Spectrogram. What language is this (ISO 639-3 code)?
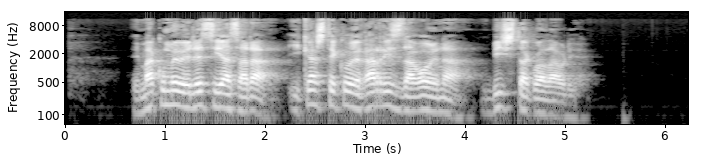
eus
